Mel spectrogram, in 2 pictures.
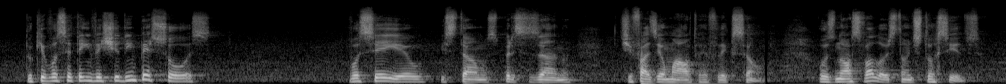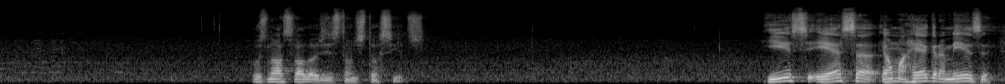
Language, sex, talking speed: Portuguese, male, 105 wpm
